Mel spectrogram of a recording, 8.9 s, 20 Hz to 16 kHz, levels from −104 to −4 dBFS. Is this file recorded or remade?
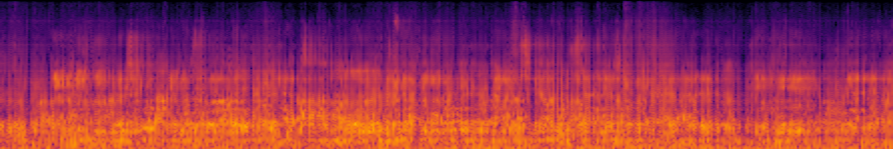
remade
